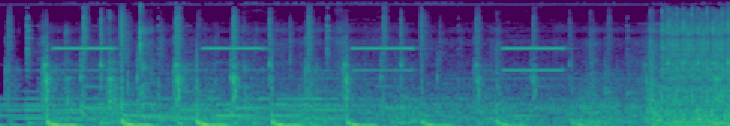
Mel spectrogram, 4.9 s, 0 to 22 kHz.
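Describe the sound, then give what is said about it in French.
A four-head embroidery machine runs steadily in the Fishbrain screen-printing workshop in Angers, Pays de la Loire, its needles chattering with heavy low thumps about once a second and a recurring high whine, then a louder burst of hissing noise near the end. “Donc là, j'ai lancé la brodeuse 4 euh, têtes.”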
